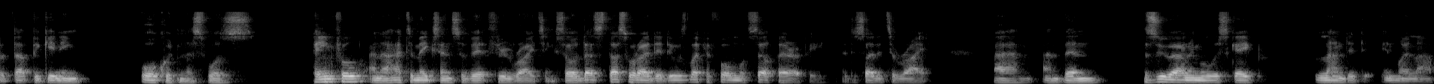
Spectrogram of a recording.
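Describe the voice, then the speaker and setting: A man's very deep, low, dark and mellow voice with an English accent, fairly even intonation and a moderate pace. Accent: English accent when speaking Georgian. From Georgia, raised in UK from young age. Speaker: novelist. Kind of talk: interview. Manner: hesitant, many fillers.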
